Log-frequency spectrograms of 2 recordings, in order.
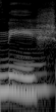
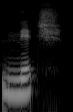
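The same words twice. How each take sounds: First: It is said in a British way. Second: It is said in an American way.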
